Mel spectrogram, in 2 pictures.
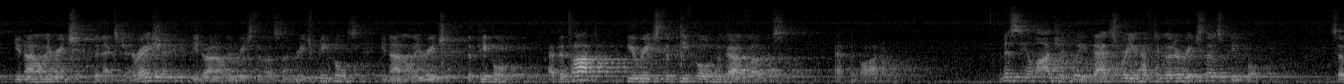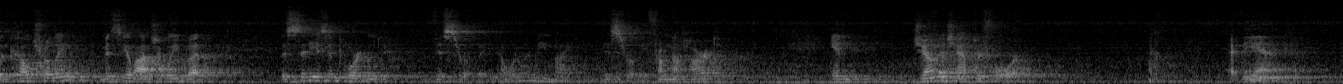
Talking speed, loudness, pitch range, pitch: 160 wpm, -36 LUFS, 110-140 Hz, 125 Hz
